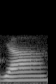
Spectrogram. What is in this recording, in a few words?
"Yes", es, Adult, Male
